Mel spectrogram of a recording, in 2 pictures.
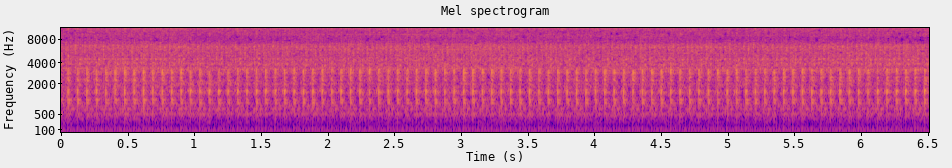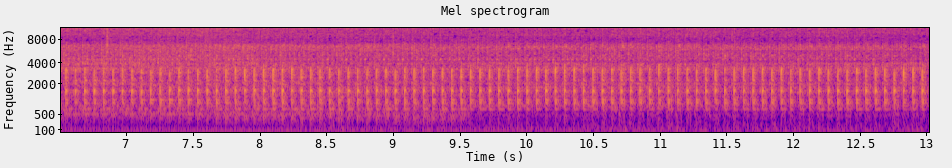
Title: Nissan qashqai 1.6 dci piston slap and burn oil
